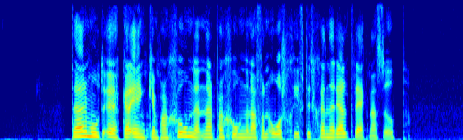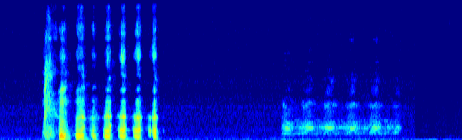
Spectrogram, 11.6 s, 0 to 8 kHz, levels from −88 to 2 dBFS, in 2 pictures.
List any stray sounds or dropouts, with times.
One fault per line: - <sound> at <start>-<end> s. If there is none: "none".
- laugh at 6.3-7.9 s
- bark at 9.3-10.8 s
